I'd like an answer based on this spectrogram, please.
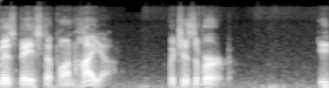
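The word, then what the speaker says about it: היה: And so you can look up Haya and you say, all right, Haya has the Yod, the Hey, and Hey, a Yod, and a Hey. Yeah. And it's pronounced Haya.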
